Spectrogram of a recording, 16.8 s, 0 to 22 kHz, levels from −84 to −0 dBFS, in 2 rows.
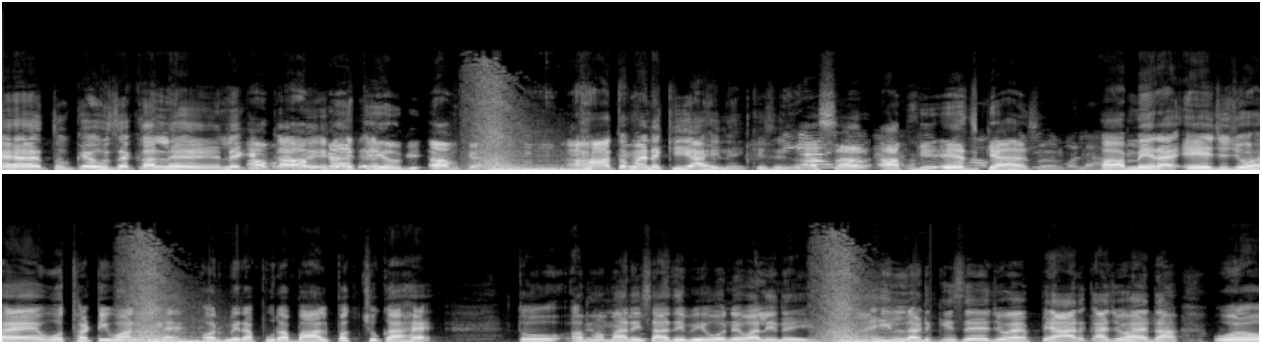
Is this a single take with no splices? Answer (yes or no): no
